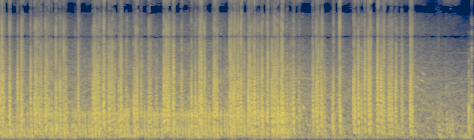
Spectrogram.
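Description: Fireworks barrage: a rapid, dense run of bangs and crackles, many a second, from a fan of comets and bursting shells. It thins out about six seconds in, and one more loud bang comes at the end.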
